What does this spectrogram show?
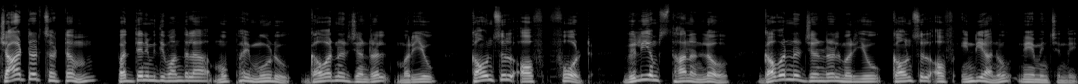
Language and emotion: Telugu, neutral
